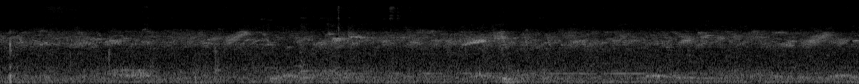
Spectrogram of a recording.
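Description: Birds chirping: many short, high calls overlapping one another, fairly quiet.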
